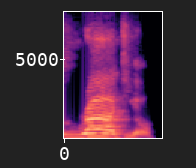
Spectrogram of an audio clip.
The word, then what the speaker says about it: radio: So this becomes radio. We look at the end, it ends with a vowel. So that tells us that we put the stress on the second to last syllable.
